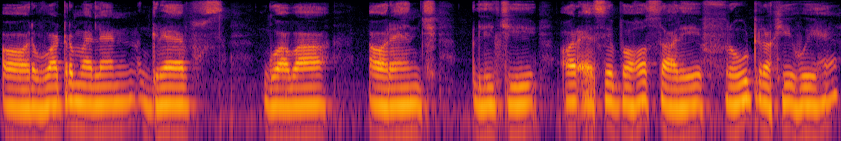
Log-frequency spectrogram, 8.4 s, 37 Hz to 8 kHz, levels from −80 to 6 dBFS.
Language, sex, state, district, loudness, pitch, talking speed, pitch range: Hindi, male, Bihar, West Champaran, -15 LUFS, 150 Hz, 100 wpm, 145-155 Hz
